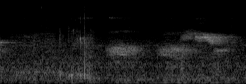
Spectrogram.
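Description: Crows cawing, a run of short calls about half a second apart in the second half.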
